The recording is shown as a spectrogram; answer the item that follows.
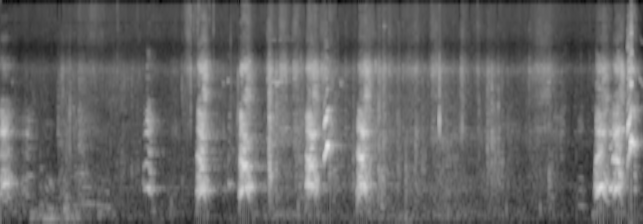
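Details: Native Korean Jindo dog barking in irregular bursts: several loud, abrupt barks clustered together, a pause, then a final cluster of louder barks, with quiet background noise between.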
